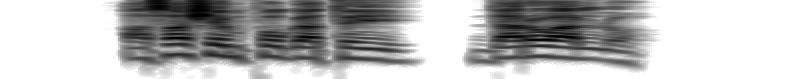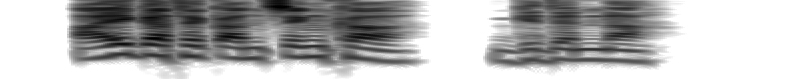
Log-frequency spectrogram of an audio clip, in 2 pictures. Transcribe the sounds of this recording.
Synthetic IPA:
ʔɐsɐʃɛmpːɔɡɐt̪ɛj | d̪ɐɾɔɐlʔɔ | ʔɐjɡɐt̪ɛkʼɐnt͡sʼːɪŋkːɐ | ɡɪd̪ɛnːɐ

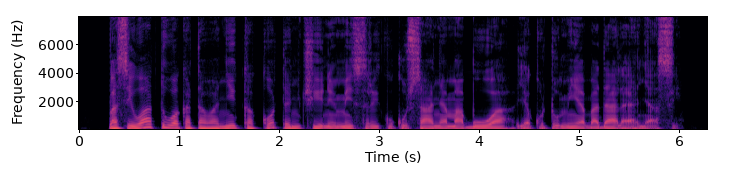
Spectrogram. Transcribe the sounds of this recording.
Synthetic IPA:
ɓasiwatuwakatawaɲikakɔtɛnt͡ʃinimisɾikukusaɲamaɓuaja̰kutumiaɓaɗala̰ja̰ɲa̰si̥

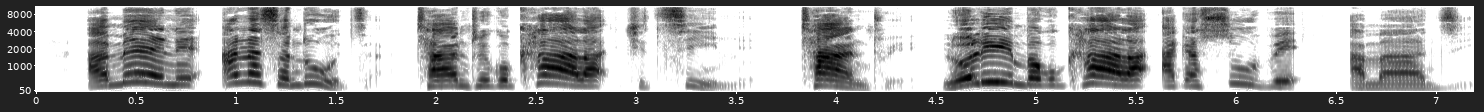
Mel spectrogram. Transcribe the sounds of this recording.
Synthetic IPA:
amɛnɛanasandut͡sʰḁtʰantʰwɛk̬ukʰalat͡ʃit͡sʰiːmɛ̰ | tʰantʰwɛ | lɔlimbakukʰalaʔakasup̬ɛ | amaːd͡zi

